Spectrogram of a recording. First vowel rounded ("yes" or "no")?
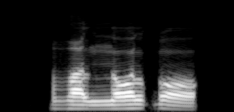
no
